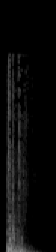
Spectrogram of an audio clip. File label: wooden box crate set down hard surface; foley; zapsplat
